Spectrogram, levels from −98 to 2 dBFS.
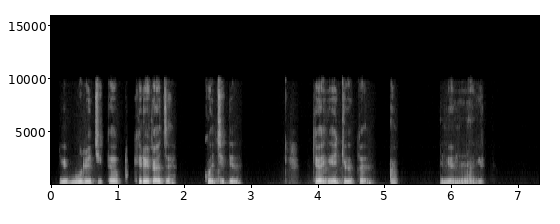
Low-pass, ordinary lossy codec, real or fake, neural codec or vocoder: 9.9 kHz; none; fake; autoencoder, 22.05 kHz, a latent of 192 numbers a frame, VITS, trained on one speaker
